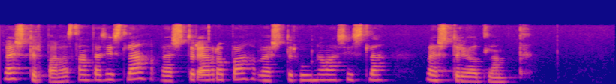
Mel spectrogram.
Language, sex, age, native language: Icelandic, female, 50-59, Icelandic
